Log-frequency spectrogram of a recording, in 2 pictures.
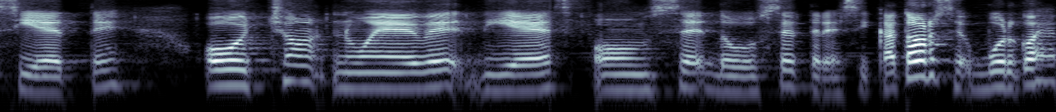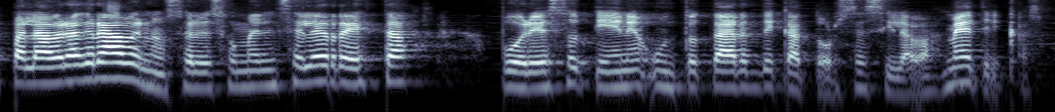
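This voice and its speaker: A woman teaching literature, explaining poetic meter and counting syllables aloud to her viewers. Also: mid-range voice. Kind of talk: recited poem, then lesson.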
